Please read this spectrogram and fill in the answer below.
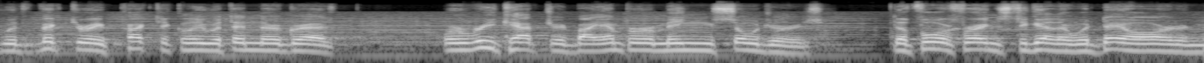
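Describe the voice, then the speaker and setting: A young man narrating an old-time radio adventure serial from a script. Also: on the high side. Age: teens to young adult.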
